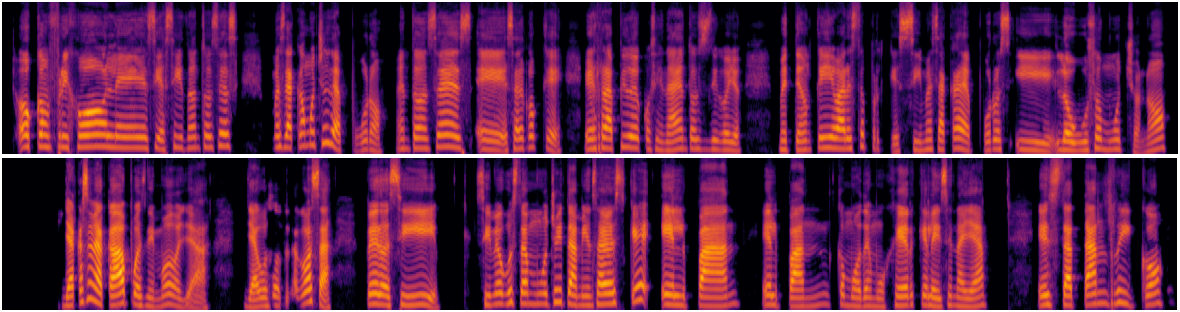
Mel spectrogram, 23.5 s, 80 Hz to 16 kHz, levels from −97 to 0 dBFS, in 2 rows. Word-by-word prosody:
O 265 +2 +2
con 275 -2 -2
frijoles 260 -2 +1
y - - -3
así, 245 +4 -6
¿no? 240 - -6
Entonces, 265 +3 -5 0.3
me 260 - -4
saca 265 +2 0
mucho 320 +4 -6
de - - 0
apuro. 190 -2 -10
Entonces, 240 +3 -2
eh, 210 -3 -1
es 185 - -3
algo 240 +3 -5
que 220 -7 -8 0.2
es 225 +2 -3
rápido 245 +2 -1
de 245 - -1
cocinar, 210 -2 -5
entonces 225 -2 -7
digo 205 -2 -8
yo: 180 -3 -5 0.4
"Me 210 0 -4
tengo 200 0 -6
que 245 +3 -4
llevar 235 -2 +2
esto 235 +5 -6
porque 205 -9 -17
sí 195 +3 0
me 215 +1 -9
saca 220 +2 -4
de 215 - +1
apuros 195 +4 -6
y 195 -4 -5
lo 200 -1 0
uso 195 +6 -7
mucho", 205 -10 -12
¿no? 220 - -6 0.7
Ya 210 +1 +5
que 275 - +1
se 365 - +7
me 275 - +9
acaba, 230 +1 +10
pues, 225 -4 -2
ni 195 - -7
modo, 220 +2 -3
ya 190 - -5 0.3
ya 175 -1 0
uso 195 +2 -6
otra - - -13
cosa. 285 +5 +5 0.3
Pero 235 -3 +4
sí, 225 +1 +3 0.4
sí 225 -1 -4
me 245 - 0
gusta 250 0 +1
mucho 245 +3 -6
y 290 - -2
también, 215 -1 +3
¿sabes 245 +2 +4
qué? 330 0 +1
El 220 -2 +4
pan. 205 +4 +4 0.2
El 225 0 -1
pan 195 +2 +1
como 200 -4 -6
de 200 - -3
mujer 210 +4 0
que 220 - -3
le 195 - +1
dicen 200 +2 +1
allá, 190 +3 -1 0.5
está 220 0 +3
tan 235 +4 +3
rico. 250 -1 -4
225 Hz, 195 wpm, -25 LUFS, 205-250 Hz, 0.7 s, acaba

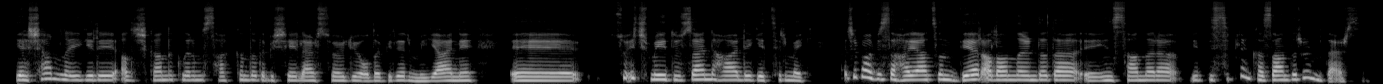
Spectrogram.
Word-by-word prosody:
yaşamla 215 +2 +1
ilgili 200 0 +1
alışkanlıklarımız 200 +2 -4
hakkında 200 +2 -4
da 195 -1 -5
bir 185 - -6
şeyler 185 0 -1
söylüyor 180 -1 -1
olabilir 175 +3 -1
mi? 155 -2 0
Yani, 180 +2 +1 0.3
eee, 180 -1 +3 0.3
su 310 - -4
içmeyi 225 -8 +2
düzenli 225 +3 +1
hâle 200 -1 0
getirmek, 190 -2 -2 0.3
acaba 335 -4 +1
bize 235 -1 0
hayatın 215 0 +2
diğer 220 +3 +6
alanlarında 205 0 +2
da, 200 -1 +3
eee, - - -1
insanlara 190 +1 -1
bir 200 -1 -7
disiplin 235 - -6
kazandırır 205 +4 +1
mı 220 -9 -1
dersin? 150 +2 -7
200 Hz, 130 wpm, -24 LUFS, 185-210 Hz, 0.3 s, diğer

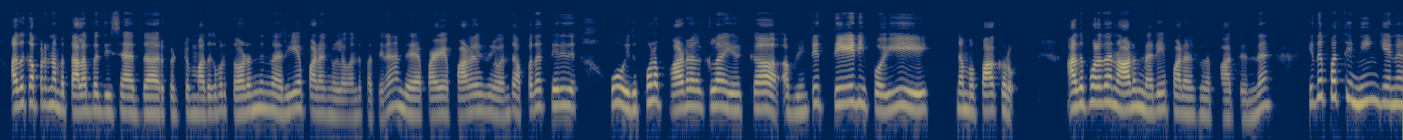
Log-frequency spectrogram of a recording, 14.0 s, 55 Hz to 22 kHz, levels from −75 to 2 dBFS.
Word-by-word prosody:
அதுக்கப்புறம் 265 +1 +1
நம்ம 215 -4 -3
தளபதி 195 0 +2
சார் 180 -2 0
தான் 180 0 +4
இருக்கட்டும், 175 0 -10
அதுக்கப்புறம் 180 +2 -8
தொடர்ந்து 195 +5 -2
நெறைய 185 +4 -2
படங்கள்ல 165 -3 -3
வந்து 165 +2 -15
பார்த்தீங்கன்னா, 205 +11 -6
அந்த 185 - -3 0.2
பழைய 170 +1 +2
பாடல்கள் 185 0 -1
வந்து 175 +3 -4
அப்ப 195 - -7
தான் 235 0 -9
தெரியுது. 245 -1 -1 0.4
"ஓ 275 - +2
இது 210 - -3
போல 300 +1 +3 0.2
பாடல்கள்லாம் 235 +1 +2
இருக்கா?"அப்படின்ட்டு 200 +2 0 0.2
தேடி 270 0 +7
போயி 200 +5 +1 0.6
நம்ம 205 -2 -2
பார்க்குறோம். 205 - 0 0.5
அது 230 +4 +6
போல 275 - +6
தான் 280 -5 +4
நானும் 220 +1 +5
நெறைய 205 +3 -3
பாடல்கள 170 -2 -3
பார்த்திருந்தேன். 155 +10 -6 0.4
இத 360 - 0
பத்தி 350 -1 0
நீங்க 295 0 -2
என்ன 260 0 -1
200 Hz, 165 wpm, -24 LUFS, 180-240 Hz, 0.6 s, தேடி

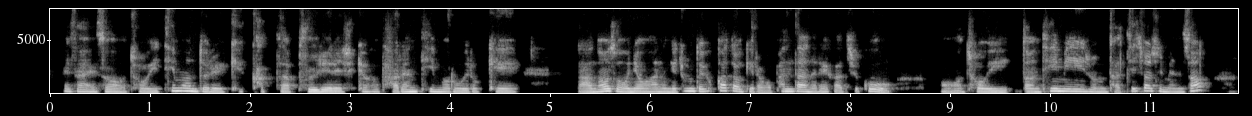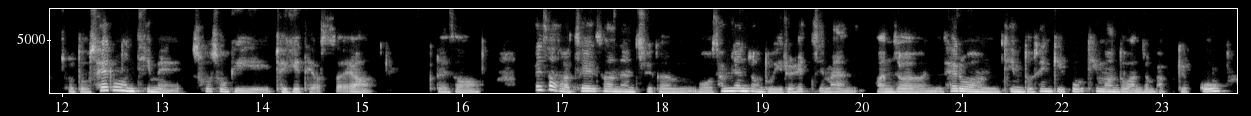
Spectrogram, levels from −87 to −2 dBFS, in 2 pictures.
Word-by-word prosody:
회사에서 175 -6 -1
저희 150 -1 -2
팀원들을 220 -10 +2
이렇게 150 +3 -4
각자 155 -1 -4
분리를 165 -1 +4
시켜서 175 +1 -4
다른 170 +4 +1
팀으로 165 -6 0
이렇게 150 0 -3 0.6
나눠서 195 +8 +3
운영하는 160 +1 +2
게 150 - +1
좀 230 0 +2
더 215 - +1
효과적이라고 215 - -1
판단을 205 -6 +1
해 165 - -1
가지고 175 - -2 0.4
어 - - -5
저희 150 -3 +1
있던 155 -1 -1
팀이 215 -1 +3
좀 165 -4 -2
다 140 - -5
찢어지면서 225 - -1 0.5
저도 145 -2 -5
새로운 290 - +5
팀에 170 - -2
소속이 150 -11 -2
되게 145 -1 0
되었어요. - - -3 0.6
그래서 140 +1 -5 0.6
회사 340 +1 +3
자체에서는 215 -3 +2
지금 155 +1 -4
뭐 140 -2 -4
3 230 +12 +4
년 240 -1 +8
정도 180 -8 0
일을 145 +5 -2
했지만 160 -7 -4 0.2
완전히 150 0 -1
새로운 195 -10 +3
팀도 170 -4 +1
생기고 200 +1 0
팀원도 195 -7 +1
완전 140 0 -3
바뀌었고 220 +10 -1
170 Hz, 310 characters per minute, -24 LUFS, 150-210 Hz, 0.6 s, 년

